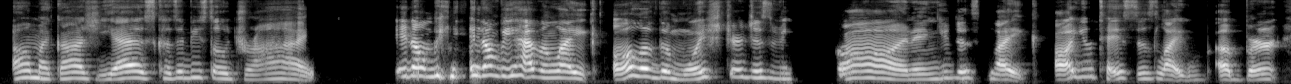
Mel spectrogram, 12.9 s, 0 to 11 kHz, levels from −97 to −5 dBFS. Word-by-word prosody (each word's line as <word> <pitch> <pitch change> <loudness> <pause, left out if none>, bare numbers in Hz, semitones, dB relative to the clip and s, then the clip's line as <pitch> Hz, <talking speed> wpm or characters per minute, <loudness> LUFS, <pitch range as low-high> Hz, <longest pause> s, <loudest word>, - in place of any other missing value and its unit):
Oh 260 +4 -1
my 235 -5 -1
gosh, 230 +2 -3
yes, 230 +5 +2
'cause 225 -1 -9
it 255 0 -5
be 275 - -6
so 245 -5 -5
dry. 205 -1 -7 0.9
It 310 +2 -2
don't 325 -1 +6
be 325 -4 +2 0.2
it 340 +1 +3
don't 350 0 +5
be 330 +2 0
having, 275 -6 +4
like 240 -5 +2
all 320 - +5
of 305 -4 +7
the 260 -1 +4
moisture 240 +8 -3
just 260 -1 -3
be 220 -2 -11 0.4
gone, 230 -3 0
and 205 +2 -5
you 250 +1 -11
just, 245 0 -4
like, 195 -4 -1
all 190 0 +4
you 295 +2 -8
taste 245 -6 -5
is, 225 +1 -9
like, 195 -4 -1 0.3
a 190 - +3
burnt 185 +3 -1
240 Hz, 165 wpm, -22 LUFS, 210-270 Hz, 0.9 s, of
